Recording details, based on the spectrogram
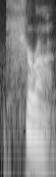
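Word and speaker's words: Charon: Oh, Cheron. Cheron. I don't know. I I I'm bashing it all the time. It can be pronounced multiple ways. It's kind of like chiron whatever I pronounce it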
